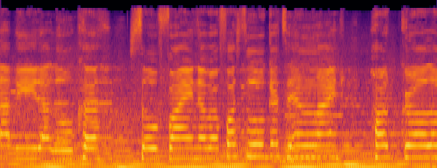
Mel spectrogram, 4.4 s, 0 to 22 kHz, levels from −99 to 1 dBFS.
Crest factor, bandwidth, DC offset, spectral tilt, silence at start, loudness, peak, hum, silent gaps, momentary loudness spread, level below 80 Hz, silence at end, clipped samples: 14 dB; 17.5 kHz; under 0.1%; -4.5 dB/octave; 0 s; -15 LUFS; 0 dBFS; none; none; 3 LU; -22 dBFS; 0 s; under 0.1%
